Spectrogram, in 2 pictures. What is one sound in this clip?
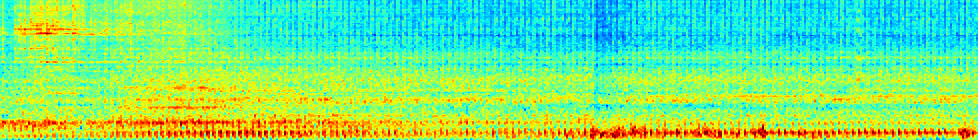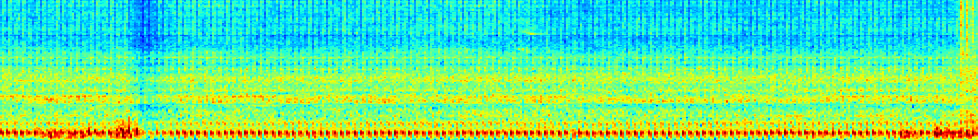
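A sawmill engine runs with a steady loud drone.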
